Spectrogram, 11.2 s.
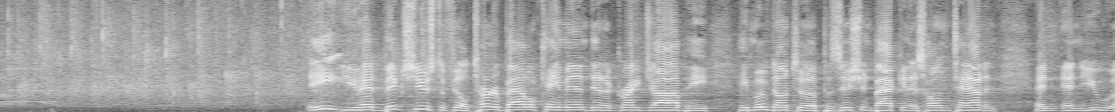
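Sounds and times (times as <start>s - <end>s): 
crowd applause: 0.0s - 4.5s
speech: 3.0s - 11.1s.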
